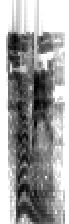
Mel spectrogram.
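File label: "thermion", British English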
